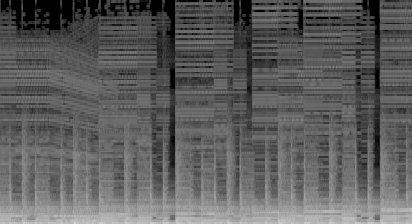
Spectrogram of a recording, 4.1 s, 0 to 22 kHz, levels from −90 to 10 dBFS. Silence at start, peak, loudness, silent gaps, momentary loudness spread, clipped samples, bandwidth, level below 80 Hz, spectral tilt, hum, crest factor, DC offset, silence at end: 0 s; 0 dBFS; -15 LUFS; none; 2 LU; under 0.1%; over 20 kHz; -24 dBFS; -5.5 dB/octave; none; 14 dB; 0.5%; 0 s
